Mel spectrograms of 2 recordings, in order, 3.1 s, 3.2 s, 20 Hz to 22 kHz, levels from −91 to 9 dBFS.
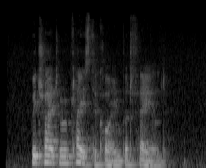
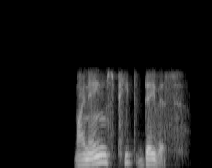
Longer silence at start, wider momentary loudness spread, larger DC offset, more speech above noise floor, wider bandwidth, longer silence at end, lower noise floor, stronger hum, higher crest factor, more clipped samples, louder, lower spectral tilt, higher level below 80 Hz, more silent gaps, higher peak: second, 0.5 s vs 1.15 s; about the same, 13 LU vs 15 LU; neither; second, 31 dB vs over 69 dB; first, 14.5 kHz vs 4.1 kHz; about the same, 0.6 s vs 0.55 s; second, -62 dBFS vs under -90 dBFS; neither; about the same, 18 dB vs 18 dB; neither; second, -32 LUFS vs -21 LUFS; first, -8 dB/octave vs -6 dB/octave; second, -66 dBFS vs -58 dBFS; neither; second, -16 dBFS vs -6 dBFS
